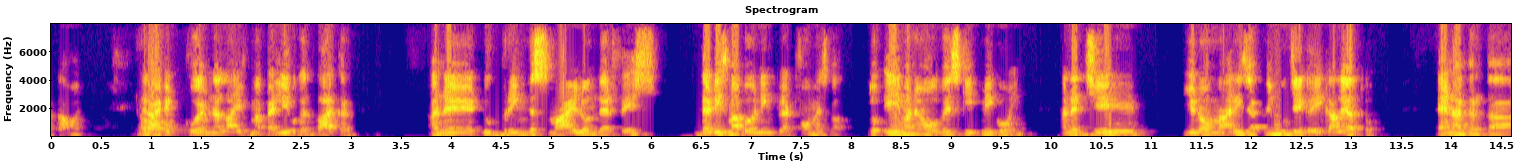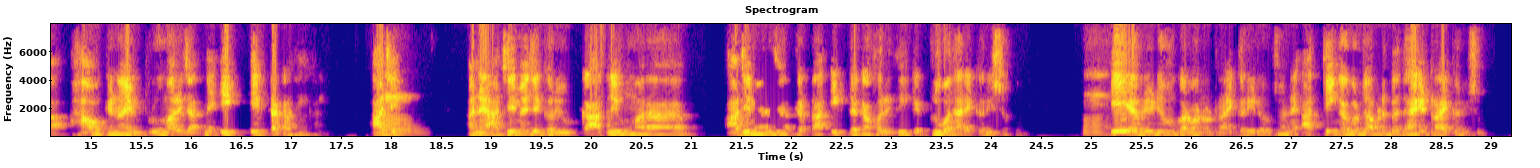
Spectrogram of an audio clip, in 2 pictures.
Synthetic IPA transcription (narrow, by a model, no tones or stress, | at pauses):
ɾt̪aɦɔj | ɾaɪʈ̚koemnalaɪfmãpɛɦliʋəkʰət̪̚baɾkəɾt̪a | əneʈubɾɪ̃ŋd̪əsmaɪlɔ̃nd̪eɾfes | d̪æʈɪzmaɪbəɾnɪ̃ŋɡ̚plɛʈfɔɾmɛzʋɛl | t̪oʔeməneɔlʋezkiːpmiɡoɪ̃ŋ | əned͡ʒe | junoːmaɾid͡ʒat̪neɦũd͡ʒeɡəikaleɦət̪o | enãk̬əɾt̪aɦawkenaɪ̃mpɾuʋmaɾid͡ʒat̪neʔek̚ek̚ʈəkat̪ʰĩŋkʰalĩ | ad͡ʒe | ənead͡ʒemɛ̃d͡ʒekəɾjũkaleɦũmaɾaː | d͡ʒemaɾid͡ʒat̪̚kəɾt̪aʔek̚ʈəkafəɾit̪ʰikeʈlũʋəd̪ʱaɾekəɾiʃəkũ | eeʋɾiɖeɦũkəɾʋanõʈɾajkəɾiɾəɦjũt͡ʃʰeəneʔat̪ʰːɪ̃ŋɡəɡəɾd͡ʒoapɽ̃ebəd̪ʱaeʈɾajkəɾiʃũ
